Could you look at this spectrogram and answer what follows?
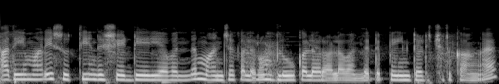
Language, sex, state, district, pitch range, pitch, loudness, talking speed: Tamil, female, Tamil Nadu, Namakkal, 200-230 Hz, 210 Hz, -15 LUFS, 180 wpm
